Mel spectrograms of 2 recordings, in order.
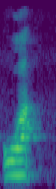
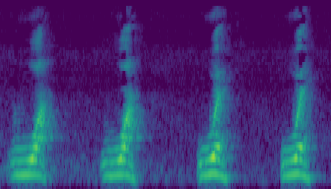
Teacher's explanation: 그렇지 이 자체 사운드가 없는 거기 때문에 여러분들이 그거는 이 뒷사운드에 맞춰서 자 A니까 커져야 되죠. 자 입을 크게 벌리면서 작아진 상태에서 크게 벌리면서 A 사운드가 나오는 거예요. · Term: W 사운드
